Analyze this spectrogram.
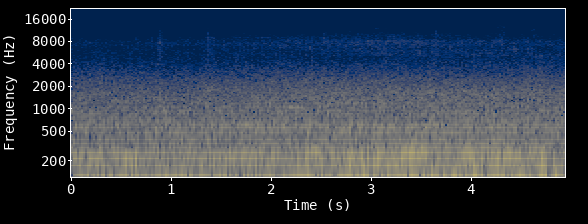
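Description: Street traffic noise: a steady low rumble of passing vehicles with an engine hum.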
